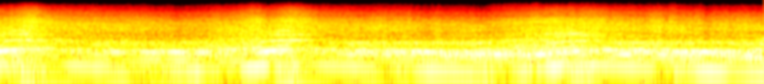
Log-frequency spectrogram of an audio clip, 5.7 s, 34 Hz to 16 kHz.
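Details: Toyota 1UZ V8 freshly refitted in a Toyota Hilux Xtra cab conversion, running after fuel pump priming; even burble swells and drops cleanly with throttle blips, no knocks or misses: normal.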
